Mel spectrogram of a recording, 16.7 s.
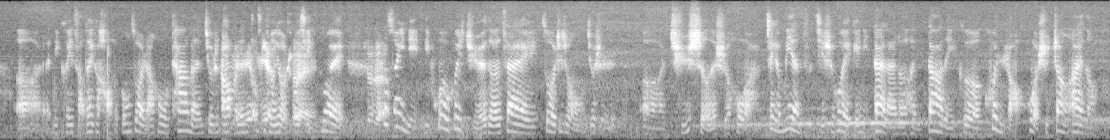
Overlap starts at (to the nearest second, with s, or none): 3 s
